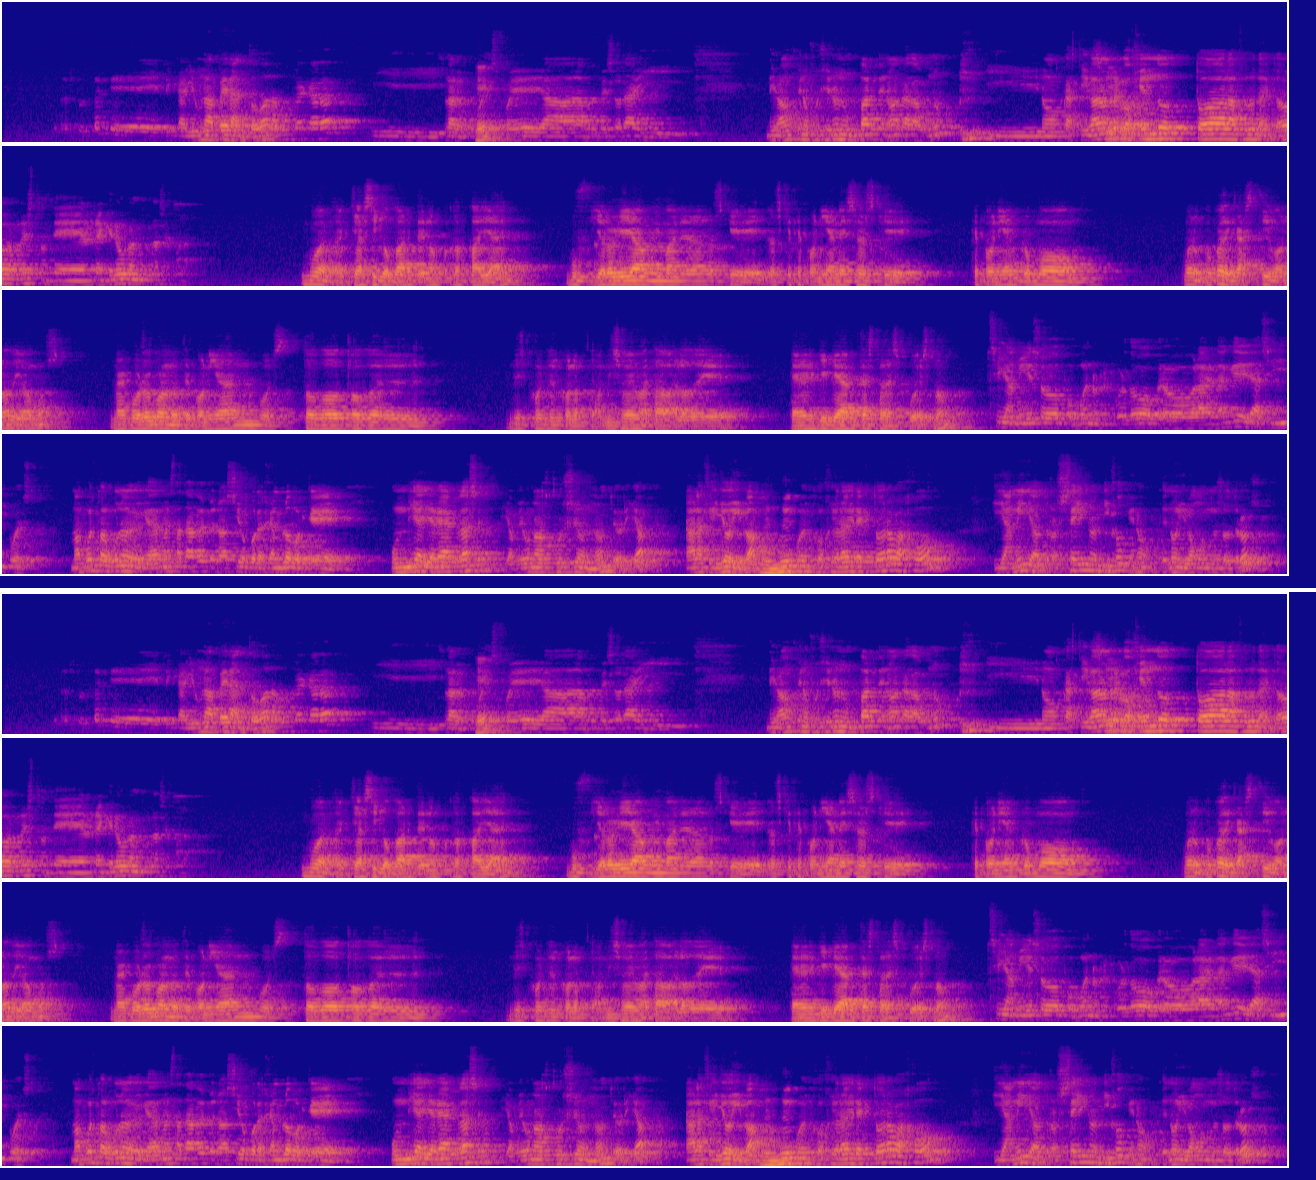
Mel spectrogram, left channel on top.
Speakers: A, on the right; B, on the left.
A: Resulta que le cayó una pera en toda la puta cara y, claro, pues
B: sí
A: fue a la profesora y digamos que nos pusieron un parte, ¿no? A cada uno <clears throat> y nos castigaron
B: Sí,
A: recogiendo
B: bueno, el-
A: toda la fruta y todos los restos del recreo durante una semana.
B: bueno, el clásico parte no, no falla, ¿eh? Uf, yo
A: No falla,
B: lo que llevaba
A: no falla.
B: muy mal eran los que, los que te ponían esos que te ponían como, bueno, un poco de castigo, ¿no? Digamos. Me acuerdo
A: Sí,
B: cuando te ponían, pues, todo, todo el, después del colegio. A mí eso me mataba, lo de tener que quedarte hasta después, ¿no?
A: Sí, a mí eso, pues bueno, recuerdo, pero la verdad que así, pues, me han puesto alguno de quedarme esta tarde, pero ha sido, por ejemplo, porque un día llegué a clase y había una excursión, ¿no? En teoría, a la que yo iba,
B: Ujú,
A: pues cogió la directora, bajó y a mí y a otros seis nos dijo que no, que no íbamos nosotros.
